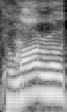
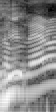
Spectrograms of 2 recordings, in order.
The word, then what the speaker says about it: Talero: And Talero Tequila. Talero. Talero. Am I pronouncing it wrong?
